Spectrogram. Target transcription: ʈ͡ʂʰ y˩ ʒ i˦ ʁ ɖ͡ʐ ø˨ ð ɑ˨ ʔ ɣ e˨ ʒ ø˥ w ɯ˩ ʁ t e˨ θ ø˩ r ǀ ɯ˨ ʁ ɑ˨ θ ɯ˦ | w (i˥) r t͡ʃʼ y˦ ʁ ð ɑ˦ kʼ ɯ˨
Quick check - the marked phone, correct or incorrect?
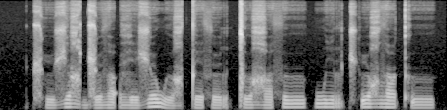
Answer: incorrect: i˦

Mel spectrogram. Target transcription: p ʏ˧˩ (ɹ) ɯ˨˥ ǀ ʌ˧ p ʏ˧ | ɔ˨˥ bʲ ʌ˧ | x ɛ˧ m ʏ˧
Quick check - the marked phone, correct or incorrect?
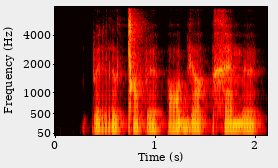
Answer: incorrect: r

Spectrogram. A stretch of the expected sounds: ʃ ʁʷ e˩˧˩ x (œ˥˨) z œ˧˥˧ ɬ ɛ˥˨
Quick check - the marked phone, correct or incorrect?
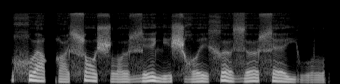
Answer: correct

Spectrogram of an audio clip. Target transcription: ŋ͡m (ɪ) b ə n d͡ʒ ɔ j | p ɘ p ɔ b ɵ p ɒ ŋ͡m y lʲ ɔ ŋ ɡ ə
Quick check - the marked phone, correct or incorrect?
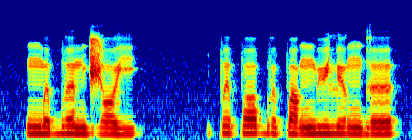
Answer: incorrect: ə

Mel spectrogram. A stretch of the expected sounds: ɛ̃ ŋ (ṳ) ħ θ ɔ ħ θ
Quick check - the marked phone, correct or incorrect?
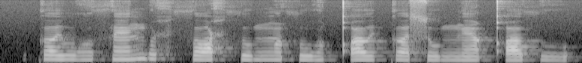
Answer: correct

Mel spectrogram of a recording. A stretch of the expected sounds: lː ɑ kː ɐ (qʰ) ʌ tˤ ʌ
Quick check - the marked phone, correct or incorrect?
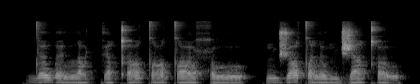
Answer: incorrect: qʼ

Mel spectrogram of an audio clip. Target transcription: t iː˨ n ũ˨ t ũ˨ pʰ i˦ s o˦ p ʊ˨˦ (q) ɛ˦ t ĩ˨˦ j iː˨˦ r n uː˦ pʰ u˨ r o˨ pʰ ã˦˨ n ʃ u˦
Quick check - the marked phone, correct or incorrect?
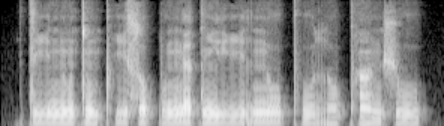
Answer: incorrect: ŋ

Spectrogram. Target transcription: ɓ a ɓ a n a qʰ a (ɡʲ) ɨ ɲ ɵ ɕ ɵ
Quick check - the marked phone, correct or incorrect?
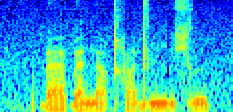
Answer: incorrect: d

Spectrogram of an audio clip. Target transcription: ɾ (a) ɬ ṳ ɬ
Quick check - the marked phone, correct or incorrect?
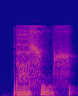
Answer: incorrect: a̤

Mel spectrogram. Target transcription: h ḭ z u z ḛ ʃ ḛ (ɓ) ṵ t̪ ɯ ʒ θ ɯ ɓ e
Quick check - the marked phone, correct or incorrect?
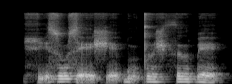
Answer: correct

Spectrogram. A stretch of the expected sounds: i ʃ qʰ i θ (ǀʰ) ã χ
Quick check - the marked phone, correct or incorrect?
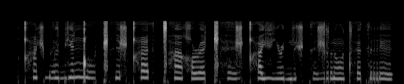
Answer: correct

